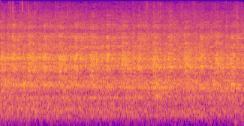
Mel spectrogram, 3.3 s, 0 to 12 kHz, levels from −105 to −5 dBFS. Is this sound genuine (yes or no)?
yes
